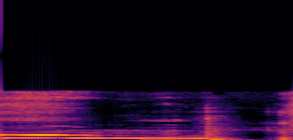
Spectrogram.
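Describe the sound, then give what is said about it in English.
A single wolf howl holds a steady, slowly sinking tone for about a second, then breaks off into a couple of short, rough noises. “That's no, a that's wolf.”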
